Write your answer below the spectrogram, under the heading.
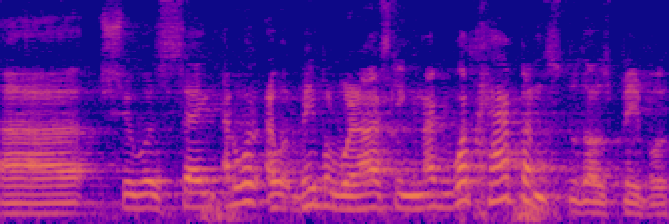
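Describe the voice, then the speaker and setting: Speaking with a Greek accent, a man makes very wide pitch swings against audible room echo. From Greece. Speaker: writer, former mathematician; speaker. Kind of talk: panel discussion. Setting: stage with audience. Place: hall. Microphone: podium.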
